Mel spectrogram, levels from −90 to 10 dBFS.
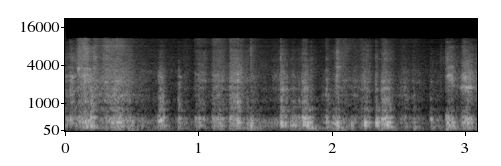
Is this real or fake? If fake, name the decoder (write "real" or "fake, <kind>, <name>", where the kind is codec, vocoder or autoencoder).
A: fake, autoencoder, DAC-VAE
